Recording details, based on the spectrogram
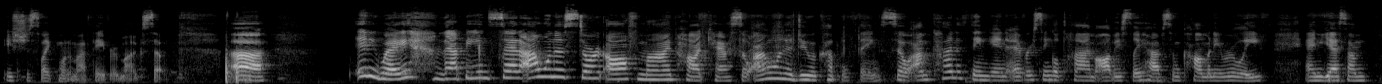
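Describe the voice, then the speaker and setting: A woman's voice: mid-range voice, animated, moderate pace, sharp tone. A young woman from Missouri with a southern accent, chatting casually and rambling with lots of fillers as she hosts her own podcast. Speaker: podcast host. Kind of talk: casual chat.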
